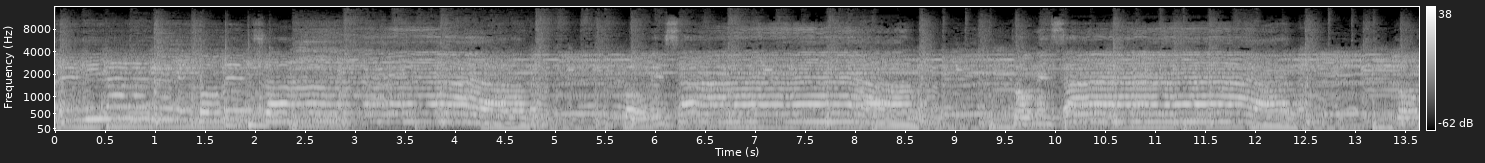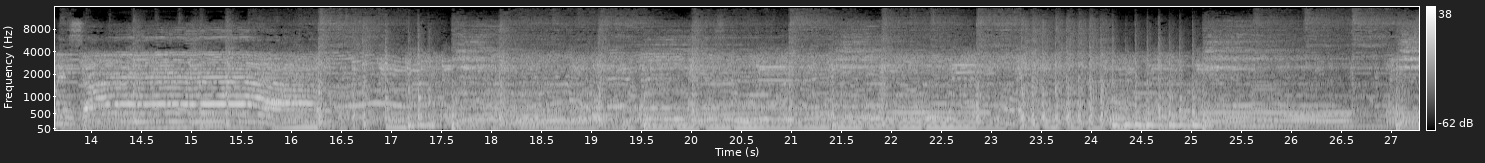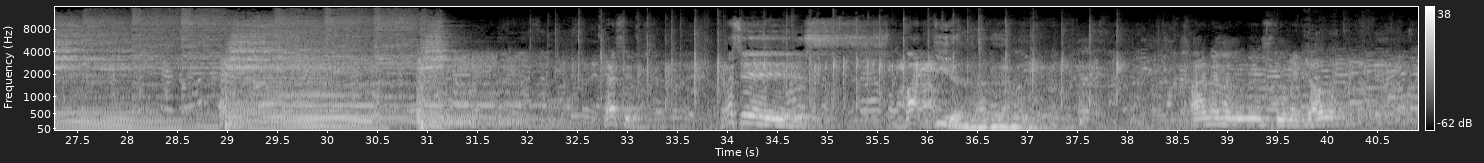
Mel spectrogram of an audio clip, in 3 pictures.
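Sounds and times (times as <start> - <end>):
live rock band playing: 0.0 - 39.4.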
